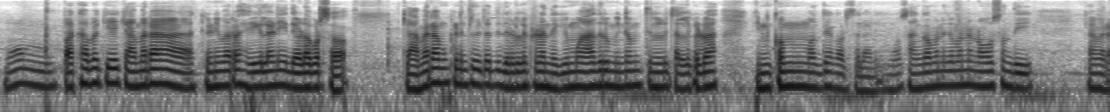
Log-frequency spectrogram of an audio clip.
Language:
Odia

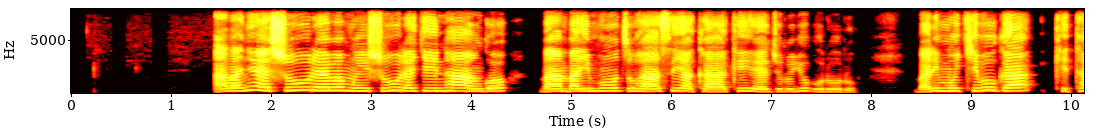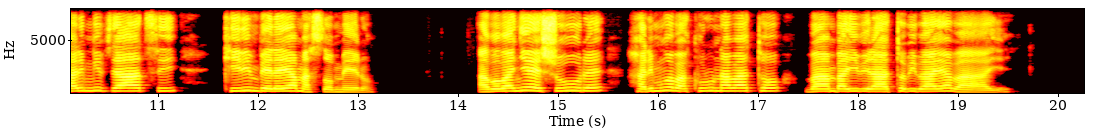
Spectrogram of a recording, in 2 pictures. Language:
Rundi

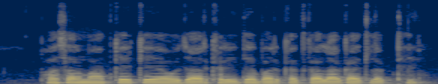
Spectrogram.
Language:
Chhattisgarhi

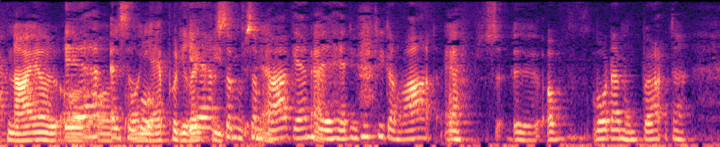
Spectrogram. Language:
Danish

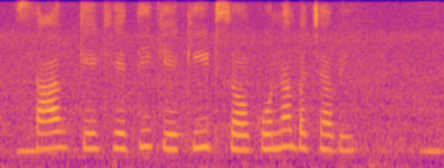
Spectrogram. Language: Maithili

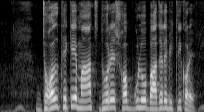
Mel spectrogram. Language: Bangla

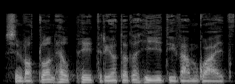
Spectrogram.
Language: Welsh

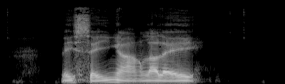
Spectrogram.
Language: Cantonese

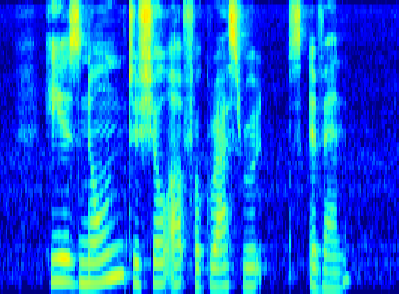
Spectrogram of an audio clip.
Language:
English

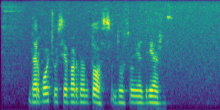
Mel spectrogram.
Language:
Lithuanian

